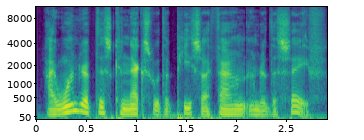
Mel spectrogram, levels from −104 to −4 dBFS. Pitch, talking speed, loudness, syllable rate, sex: 100 Hz, 270 wpm, -19 LUFS, 6.7 syllables/s, male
